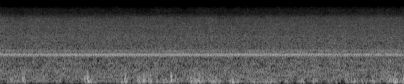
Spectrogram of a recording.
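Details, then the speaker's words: DJI Mavic Air 2 idling on a hard table with original DJI props: steady high whine at one even pitch, no wobble, drone not moving at all. Normal idle, unlike the shaking seen with Master Airscrew props. "oh solid not moving at all"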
